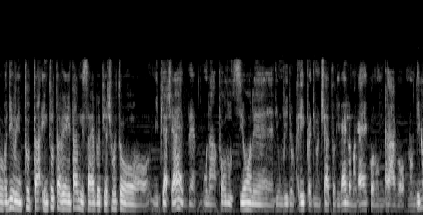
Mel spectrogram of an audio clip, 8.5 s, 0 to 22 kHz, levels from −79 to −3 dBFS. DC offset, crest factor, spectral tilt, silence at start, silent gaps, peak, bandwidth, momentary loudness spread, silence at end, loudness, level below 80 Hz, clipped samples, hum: under 0.1%; 16 dB; -5.5 dB/octave; 0 s; none; -6 dBFS; 7.2 kHz; 12 LU; 0 s; -21 LUFS; -66 dBFS; under 0.1%; none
